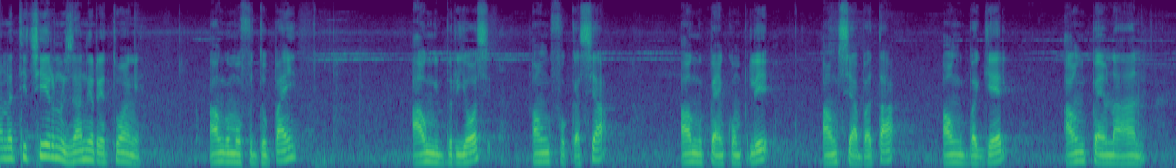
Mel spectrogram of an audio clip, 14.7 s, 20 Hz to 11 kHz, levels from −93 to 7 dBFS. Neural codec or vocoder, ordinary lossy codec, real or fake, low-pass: none; none; real; none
